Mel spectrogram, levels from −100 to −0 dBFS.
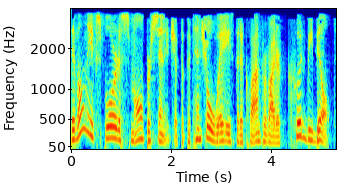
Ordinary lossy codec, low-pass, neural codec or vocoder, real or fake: MP3, 24 kbps; 3.6 kHz; codec, 16 kHz, 0.8 kbps, ZipCodec; fake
